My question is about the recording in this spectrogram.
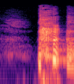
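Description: A man battling allergies coughs during a church service: a faint breathy sound first, then a loud, harsh cough burst followed by a second, shorter one.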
